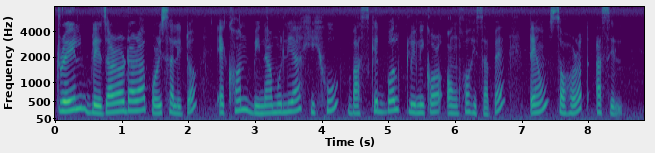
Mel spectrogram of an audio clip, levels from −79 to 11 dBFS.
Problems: constant background noise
